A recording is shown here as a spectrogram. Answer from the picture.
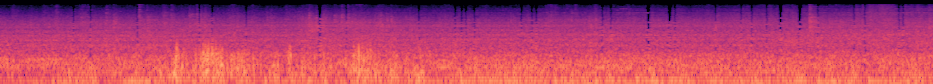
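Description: Freight train of hopper wagons rolling past, a steady rumble of steel wheels on the rails, with brief louder moments about two seconds and three and a half seconds in.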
